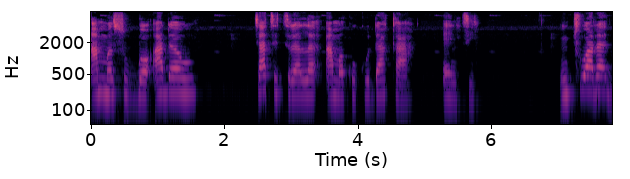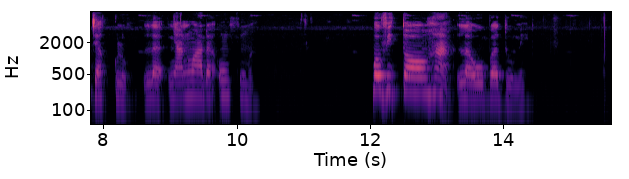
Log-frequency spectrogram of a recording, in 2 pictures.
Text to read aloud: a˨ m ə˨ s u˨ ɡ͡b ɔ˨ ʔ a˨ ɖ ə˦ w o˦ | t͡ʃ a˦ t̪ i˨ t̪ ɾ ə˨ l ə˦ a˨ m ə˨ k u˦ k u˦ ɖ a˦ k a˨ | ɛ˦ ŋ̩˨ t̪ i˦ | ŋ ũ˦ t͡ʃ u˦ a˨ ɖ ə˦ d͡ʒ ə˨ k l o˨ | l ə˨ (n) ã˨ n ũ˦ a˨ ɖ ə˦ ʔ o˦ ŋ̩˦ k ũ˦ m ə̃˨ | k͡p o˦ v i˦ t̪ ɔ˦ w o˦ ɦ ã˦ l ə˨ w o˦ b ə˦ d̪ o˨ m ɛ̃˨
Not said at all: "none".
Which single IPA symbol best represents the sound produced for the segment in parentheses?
ɲ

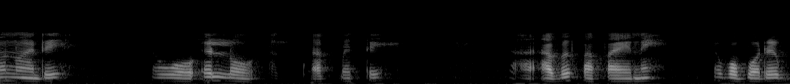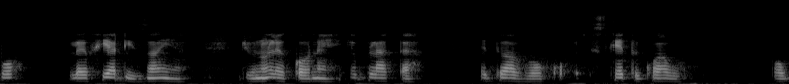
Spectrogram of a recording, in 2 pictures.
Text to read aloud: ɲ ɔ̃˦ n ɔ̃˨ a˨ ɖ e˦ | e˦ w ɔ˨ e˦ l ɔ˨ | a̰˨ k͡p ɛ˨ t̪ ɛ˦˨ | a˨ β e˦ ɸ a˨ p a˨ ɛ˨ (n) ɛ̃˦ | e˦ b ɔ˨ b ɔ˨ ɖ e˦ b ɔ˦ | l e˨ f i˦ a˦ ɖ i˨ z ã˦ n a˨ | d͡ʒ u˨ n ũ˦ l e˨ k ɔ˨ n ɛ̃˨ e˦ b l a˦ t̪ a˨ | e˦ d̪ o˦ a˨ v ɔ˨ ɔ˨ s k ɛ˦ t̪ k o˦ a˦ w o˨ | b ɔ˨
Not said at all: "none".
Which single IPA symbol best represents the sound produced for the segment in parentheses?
n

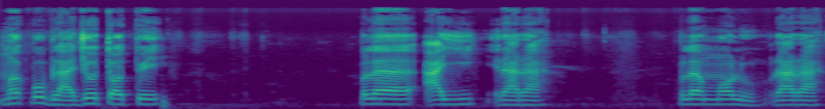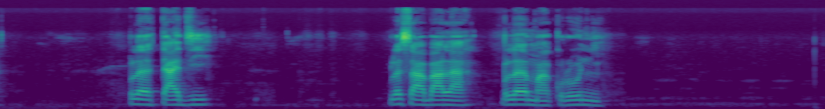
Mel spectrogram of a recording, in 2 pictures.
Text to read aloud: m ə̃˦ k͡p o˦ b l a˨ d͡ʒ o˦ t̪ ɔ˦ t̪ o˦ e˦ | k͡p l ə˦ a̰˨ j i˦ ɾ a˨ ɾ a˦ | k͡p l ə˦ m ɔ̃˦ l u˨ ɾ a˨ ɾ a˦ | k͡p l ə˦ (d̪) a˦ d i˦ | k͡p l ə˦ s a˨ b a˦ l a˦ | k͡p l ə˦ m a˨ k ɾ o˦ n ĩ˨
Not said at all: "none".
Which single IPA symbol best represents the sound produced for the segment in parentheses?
t̪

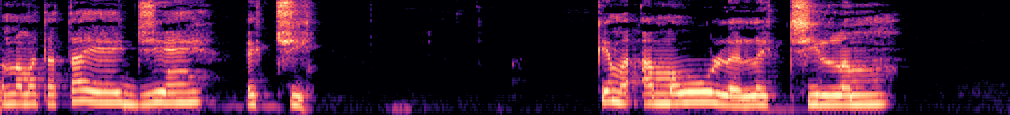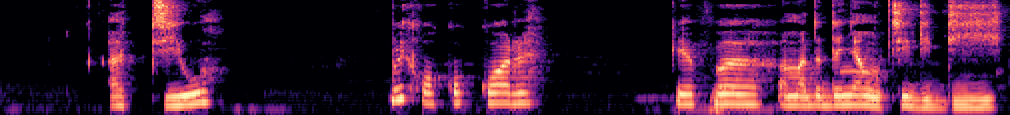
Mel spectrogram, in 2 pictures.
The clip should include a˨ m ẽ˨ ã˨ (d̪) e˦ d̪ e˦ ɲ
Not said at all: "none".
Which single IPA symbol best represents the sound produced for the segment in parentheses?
d̪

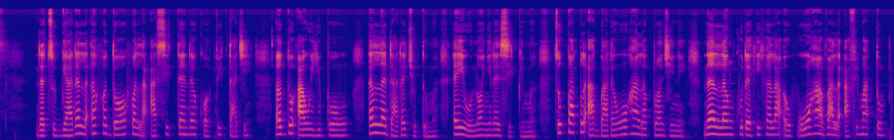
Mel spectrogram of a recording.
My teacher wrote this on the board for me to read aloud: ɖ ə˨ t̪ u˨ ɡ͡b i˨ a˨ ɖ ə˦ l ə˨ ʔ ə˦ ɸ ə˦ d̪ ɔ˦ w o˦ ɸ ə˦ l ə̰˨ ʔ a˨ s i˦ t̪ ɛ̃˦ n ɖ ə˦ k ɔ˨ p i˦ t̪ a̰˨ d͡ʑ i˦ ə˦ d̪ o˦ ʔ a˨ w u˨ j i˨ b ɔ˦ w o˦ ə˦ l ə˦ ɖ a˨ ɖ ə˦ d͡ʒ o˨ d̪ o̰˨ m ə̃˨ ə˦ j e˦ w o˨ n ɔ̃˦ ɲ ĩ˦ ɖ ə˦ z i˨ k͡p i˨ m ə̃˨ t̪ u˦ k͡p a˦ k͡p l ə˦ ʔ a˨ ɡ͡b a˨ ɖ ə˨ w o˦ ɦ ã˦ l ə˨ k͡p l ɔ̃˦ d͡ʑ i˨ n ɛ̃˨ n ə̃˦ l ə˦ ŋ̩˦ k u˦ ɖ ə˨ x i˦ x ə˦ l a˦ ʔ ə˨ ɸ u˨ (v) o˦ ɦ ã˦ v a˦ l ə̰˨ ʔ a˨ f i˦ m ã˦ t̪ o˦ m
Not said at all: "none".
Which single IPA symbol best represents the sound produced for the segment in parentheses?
w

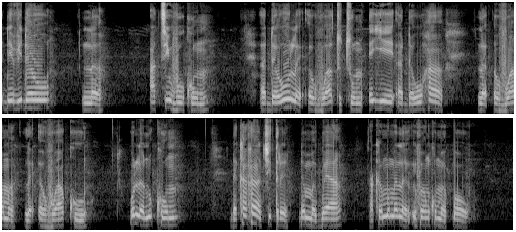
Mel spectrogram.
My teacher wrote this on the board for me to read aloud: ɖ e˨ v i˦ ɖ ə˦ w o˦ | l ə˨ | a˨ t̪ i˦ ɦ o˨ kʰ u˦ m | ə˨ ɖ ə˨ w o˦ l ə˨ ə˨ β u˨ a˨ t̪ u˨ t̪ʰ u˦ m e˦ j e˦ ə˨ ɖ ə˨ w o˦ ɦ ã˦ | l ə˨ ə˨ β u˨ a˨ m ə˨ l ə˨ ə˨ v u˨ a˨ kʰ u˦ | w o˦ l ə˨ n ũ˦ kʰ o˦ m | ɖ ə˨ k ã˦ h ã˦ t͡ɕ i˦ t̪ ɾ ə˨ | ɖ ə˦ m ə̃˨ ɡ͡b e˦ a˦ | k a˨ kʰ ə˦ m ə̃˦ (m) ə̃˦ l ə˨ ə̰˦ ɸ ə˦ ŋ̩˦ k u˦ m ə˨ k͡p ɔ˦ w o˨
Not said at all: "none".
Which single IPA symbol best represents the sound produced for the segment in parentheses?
m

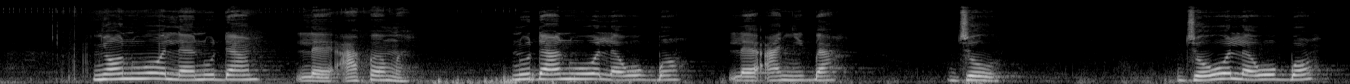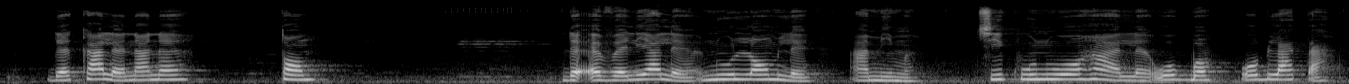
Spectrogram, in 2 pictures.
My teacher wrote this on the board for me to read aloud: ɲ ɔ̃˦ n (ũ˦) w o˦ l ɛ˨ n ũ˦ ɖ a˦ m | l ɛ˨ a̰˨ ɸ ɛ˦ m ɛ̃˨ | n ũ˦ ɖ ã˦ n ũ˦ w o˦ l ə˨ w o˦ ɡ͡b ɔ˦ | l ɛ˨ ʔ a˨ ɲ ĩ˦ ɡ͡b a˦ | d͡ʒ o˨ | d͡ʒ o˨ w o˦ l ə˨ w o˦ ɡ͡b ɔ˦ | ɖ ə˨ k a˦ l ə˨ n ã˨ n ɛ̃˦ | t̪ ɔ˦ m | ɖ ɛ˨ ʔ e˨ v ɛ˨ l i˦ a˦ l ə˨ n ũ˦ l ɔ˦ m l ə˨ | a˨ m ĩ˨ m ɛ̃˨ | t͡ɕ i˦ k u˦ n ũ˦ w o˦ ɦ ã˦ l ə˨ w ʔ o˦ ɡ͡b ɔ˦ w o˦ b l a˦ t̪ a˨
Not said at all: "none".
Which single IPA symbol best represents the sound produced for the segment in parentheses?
ũ˦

